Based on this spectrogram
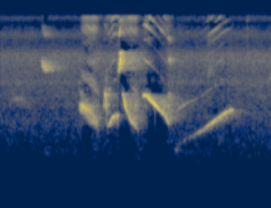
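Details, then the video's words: Green-winged saltators in a song dispute trade song: a short note, then a run of clear, slurred whistles ending in a long rising phrase, all within about three seconds. "BOIADEIROS travando uma disputa boa"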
